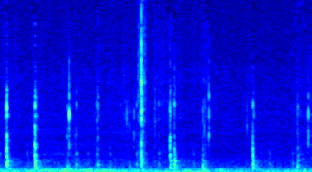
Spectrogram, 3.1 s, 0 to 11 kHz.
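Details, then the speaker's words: Mercedes SL55 supercharger clutch pulley rocked by hand: loose, irregular light clicks and clunks about three a second as the whole pulley moves up and down; worn bearing with excessive play, replacement advised. "can move it up and down so it's not really a good scenario if you look up here the whole thing moves and makes noises while at it"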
